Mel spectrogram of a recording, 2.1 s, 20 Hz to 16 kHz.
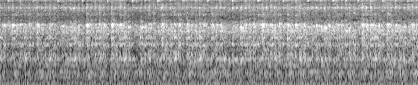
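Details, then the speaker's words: Ford F750 Cummins diesel that sat for years, idling with a seized alternator pulley; uneven beat with an occasional skip, owner suspects an injector. "See if I can get it loose. It's running, but it's got a skip."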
